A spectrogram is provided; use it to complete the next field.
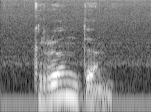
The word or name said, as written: grunden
